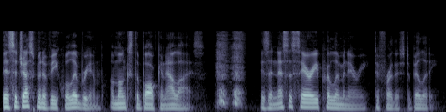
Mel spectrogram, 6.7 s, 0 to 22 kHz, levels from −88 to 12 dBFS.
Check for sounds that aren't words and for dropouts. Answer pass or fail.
fail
